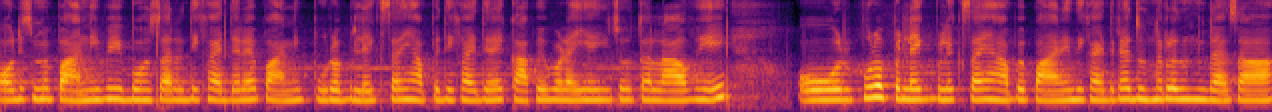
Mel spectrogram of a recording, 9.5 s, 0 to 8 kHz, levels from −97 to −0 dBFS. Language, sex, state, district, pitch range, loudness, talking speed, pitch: Hindi, female, Bihar, Madhepura, 230-245 Hz, -19 LUFS, 260 wpm, 235 Hz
